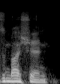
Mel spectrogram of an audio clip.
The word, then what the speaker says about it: Mushen: Yeah, it's Mushen. Mushen. But Greg any Mushen.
